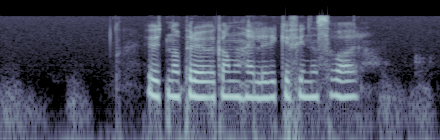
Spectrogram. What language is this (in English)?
Norwegian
